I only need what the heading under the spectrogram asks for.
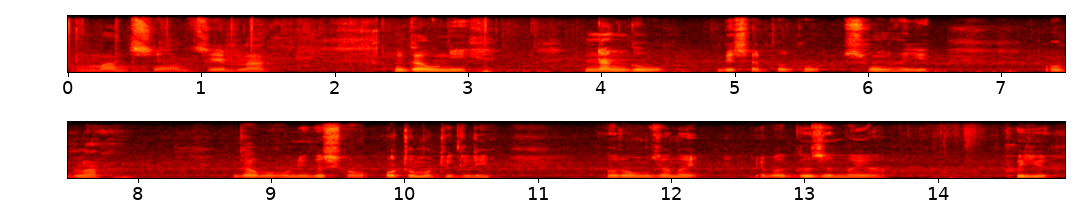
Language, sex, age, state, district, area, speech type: Bodo, male, 45-60, Assam, Kokrajhar, rural, spontaneous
